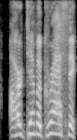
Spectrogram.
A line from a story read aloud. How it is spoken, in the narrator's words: Matt screams as he sees the blood shoot out from under the cart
